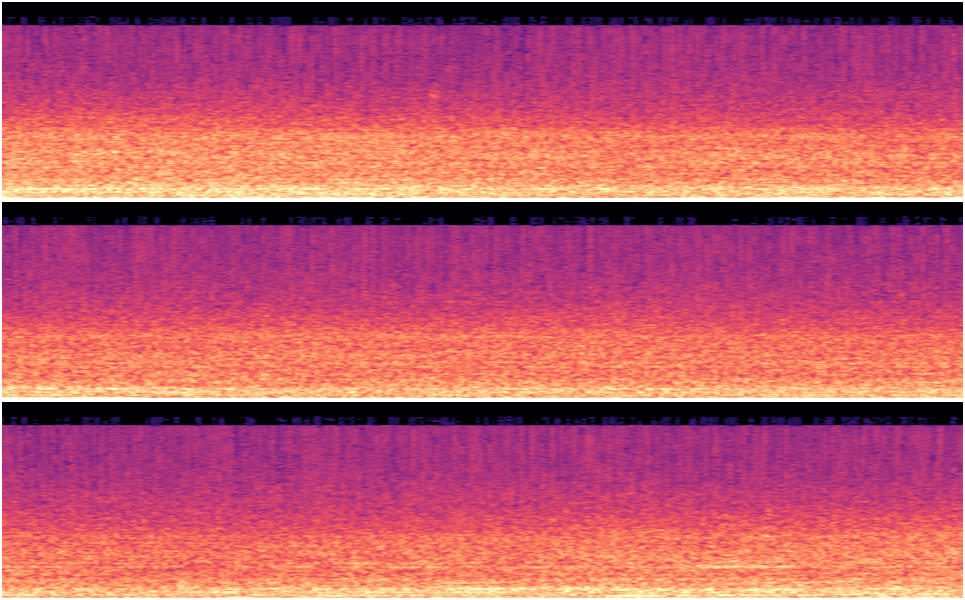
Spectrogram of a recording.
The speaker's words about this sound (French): Le temps et les voitures passent. On se laisse être témoin de ça. Parfois, les voitures s'arrêtent.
